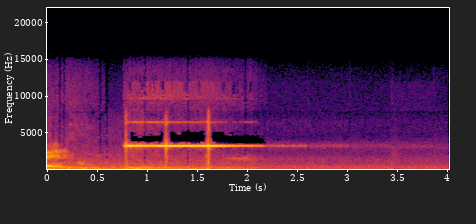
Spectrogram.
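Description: Electronic alert beep from a ship's bridge console: one steady high-pitched tone lasting about two seconds, starting about a second in, with three sharp clicks during it, then fading out.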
